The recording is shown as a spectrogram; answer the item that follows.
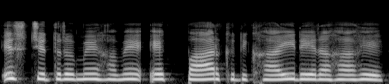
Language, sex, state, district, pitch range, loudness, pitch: Hindi, female, Madhya Pradesh, Bhopal, 225-240 Hz, -14 LUFS, 235 Hz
